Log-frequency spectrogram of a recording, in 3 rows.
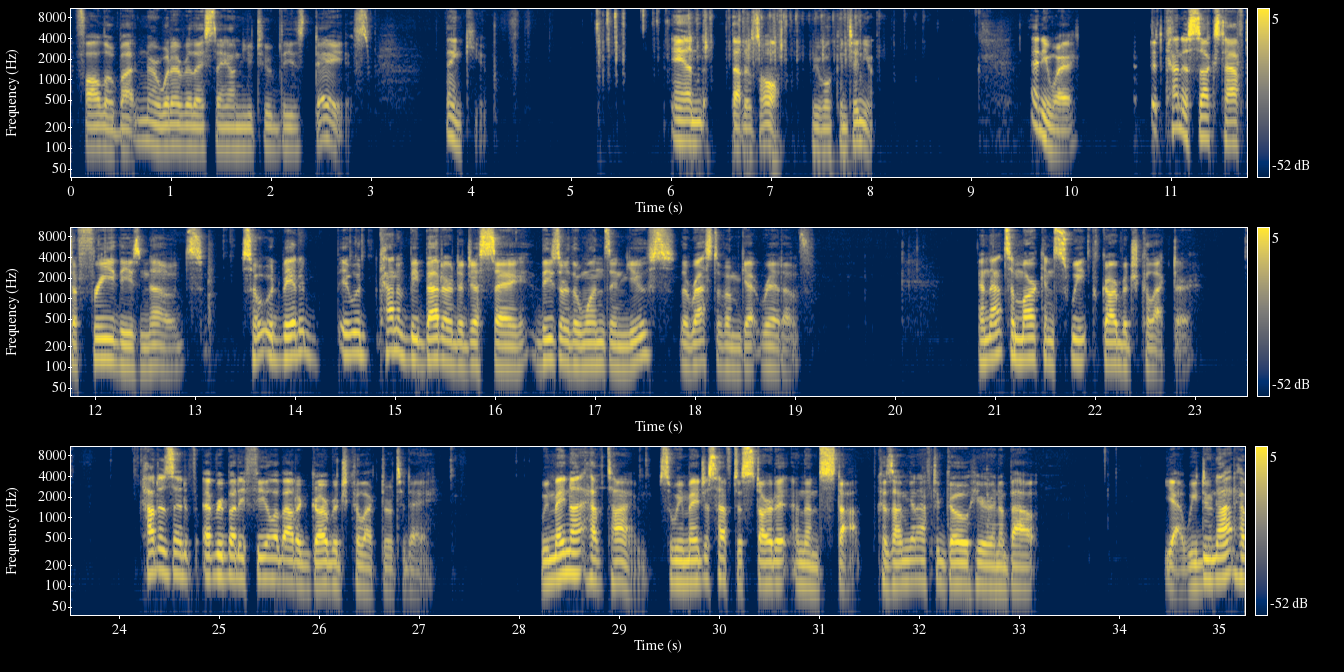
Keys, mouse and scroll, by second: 5.4 ctrl+alt+b, 5.8 ctrl+alt+f, 6.3 ctrl+s, 6.5 ctrl+a, 6.7 ctrl+space, 6.7 ctrl+e, 6.8 ctrl+n, 7.0 ctrl+e, 7.1 ctrl+n, 7.2 ctrl+n, 7.3 ctrl+n, 7.5 ctrl+n, 7.6 ctrl+n, 7.7 ctrl+g, 7.7 ctrl+e, 8.5 ctrl+s, 10.8 click, 10.8 click, 10.9 double click, 10.9 double click, 11.4 click, 11.4 double click, 11.5 double click, 11.9 click, 12.0 click, 12.0 double click, 12.1 double click, 13.2 click, 13.3 click, 13.8 click, 14.5 click, 14.5 click, 14.6 double click, 14.7 double click, 15.3 click, 15.3 click, 15.9-17.0 scroll up 1, 21.9 click, 21.9 click, 22.3 scroll up 3, 23.4 click, 23.9 click, 24.1 click, 24.2 click, 27.3 click, 27.9 click, 28.0 click, 28.0 click, 28.7 click, 28.7 click, 29.1 click, 29.2 click, 30.0-32.2 scroll up 3.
